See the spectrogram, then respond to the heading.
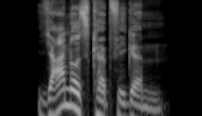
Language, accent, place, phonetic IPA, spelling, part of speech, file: German, Germany, Berlin, [ˈjaːnʊsˌkœp͡fɪɡəm], janusköpfigem, adjective, De-janusköpfigem.ogg
- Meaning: strong dative masculine/neuter singular of janusköpfig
